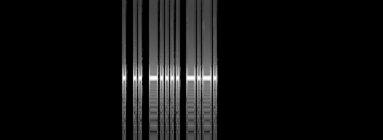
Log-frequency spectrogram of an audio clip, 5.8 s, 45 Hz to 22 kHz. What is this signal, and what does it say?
Morse code, heard as a keyed tone, about 30 wpm, 700 Hz. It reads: EI6C
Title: DXCC-100 Call Signs - 4 Characters - Repeated 2x - 30wpm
